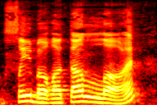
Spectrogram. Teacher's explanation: Kalimah Allah ni tebal. Ingat, ta ni jangan tebal.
